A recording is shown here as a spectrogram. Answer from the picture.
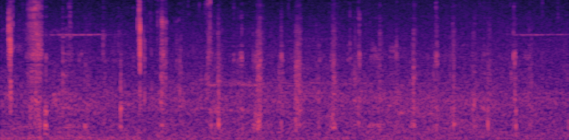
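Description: Close-up chewing of braised hairtail with rice: irregular small clicks and crunches as the fish's bones are chewed up rather than picked out.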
